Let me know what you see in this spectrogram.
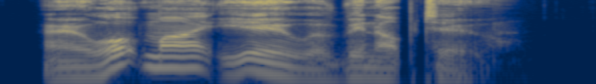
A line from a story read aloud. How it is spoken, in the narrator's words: he inquired coldly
